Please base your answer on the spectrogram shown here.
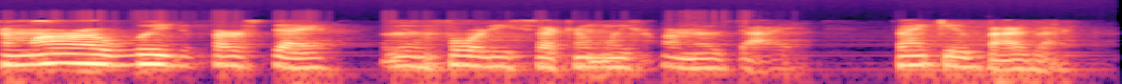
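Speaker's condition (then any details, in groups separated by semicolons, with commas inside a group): Multiple sclerosis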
